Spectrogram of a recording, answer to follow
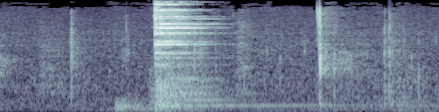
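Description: A metal spoon set down on a stainless steel counter, clinking against a second spoon: one sharp clink about three quarters of a second in that rings briefly, then a light tap.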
